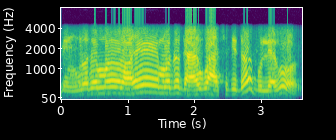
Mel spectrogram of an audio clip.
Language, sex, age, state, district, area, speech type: Odia, male, 45-60, Odisha, Ganjam, urban, conversation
